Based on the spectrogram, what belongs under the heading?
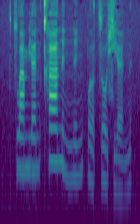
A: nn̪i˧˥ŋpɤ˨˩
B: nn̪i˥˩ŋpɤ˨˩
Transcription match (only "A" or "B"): A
